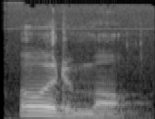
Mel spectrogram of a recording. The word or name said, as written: ormo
